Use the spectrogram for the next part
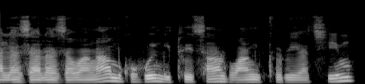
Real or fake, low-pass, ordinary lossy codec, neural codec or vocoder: real; 9.9 kHz; none; none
